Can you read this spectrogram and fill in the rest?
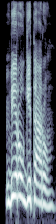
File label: melee weapons, russian, Survivor Voice Producer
